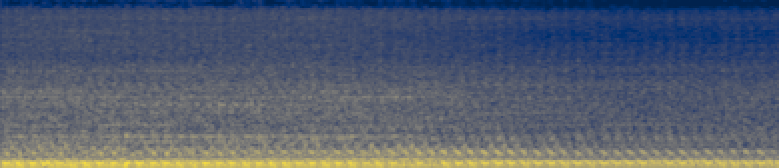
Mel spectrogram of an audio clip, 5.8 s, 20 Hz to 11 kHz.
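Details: 1970 Ford Falcon with a budget-rebuilt 5.0 and AOD, idling cold after its first start on open shorty headers: a deep, loud idle with even, lumpy exhaust pulses. Oil pressure is about 70–80. No knocks, ticks or rattles; a healthy-running V8.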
